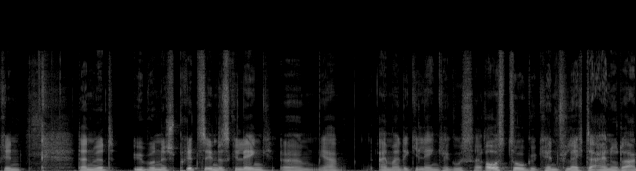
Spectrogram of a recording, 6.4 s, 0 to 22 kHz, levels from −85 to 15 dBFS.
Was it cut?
no; 0 cuts

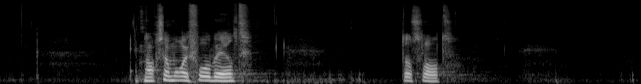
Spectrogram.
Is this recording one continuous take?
no; 1 cut; at 1.4 s

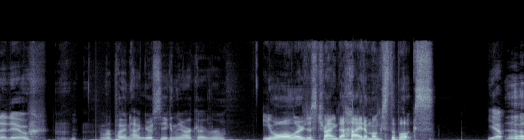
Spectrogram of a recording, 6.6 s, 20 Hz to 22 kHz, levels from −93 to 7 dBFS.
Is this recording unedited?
yes; 0 cuts

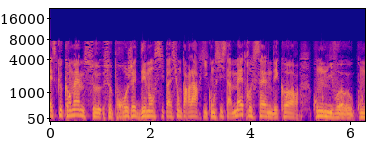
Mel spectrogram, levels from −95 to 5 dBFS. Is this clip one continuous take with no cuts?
no; 1 cut; at 4.1 s

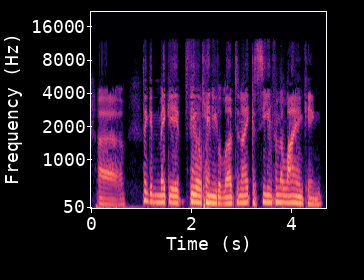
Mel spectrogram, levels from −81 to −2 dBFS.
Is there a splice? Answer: yes; 4 cuts; at 1.0 s, 2.2 s, 2.5 s, 3.3 s

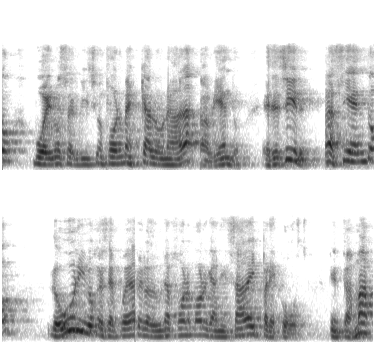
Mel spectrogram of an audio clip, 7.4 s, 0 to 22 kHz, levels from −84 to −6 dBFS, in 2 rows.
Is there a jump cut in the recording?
yes; 4 cuts; at 1.0 s, 2.0 s, 3.2 s, 5.0 s

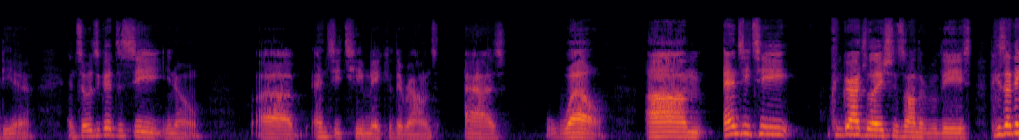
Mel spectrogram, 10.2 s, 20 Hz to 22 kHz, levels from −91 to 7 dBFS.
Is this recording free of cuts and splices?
yes; 0 cuts

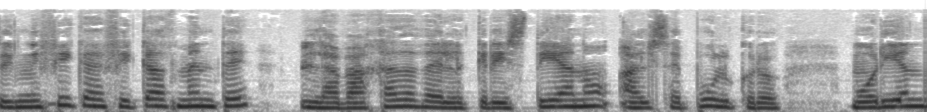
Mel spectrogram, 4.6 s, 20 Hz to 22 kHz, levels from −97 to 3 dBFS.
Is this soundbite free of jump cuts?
yes; 0 cuts

